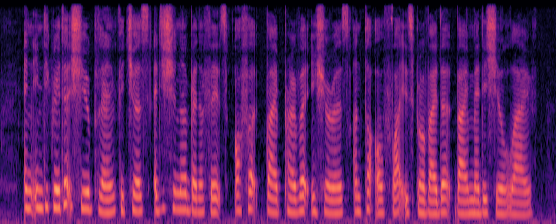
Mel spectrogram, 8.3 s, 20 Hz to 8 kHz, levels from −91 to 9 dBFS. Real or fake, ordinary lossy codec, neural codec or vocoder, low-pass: fake; none; codec, 16 kHz, 8 kbps, FreqCodec, larger model; 7.2 kHz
